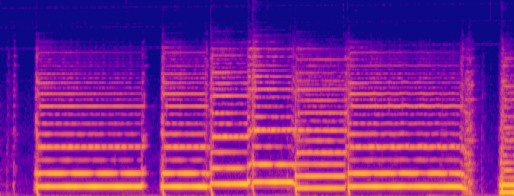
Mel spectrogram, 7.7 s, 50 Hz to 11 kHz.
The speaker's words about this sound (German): Das ist auf jeden Fall ohne Ende verschiedene Pitch-Shifter, ne? Quinte, Septime, Oktave. So ein 12-String-Isomulation oder so.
